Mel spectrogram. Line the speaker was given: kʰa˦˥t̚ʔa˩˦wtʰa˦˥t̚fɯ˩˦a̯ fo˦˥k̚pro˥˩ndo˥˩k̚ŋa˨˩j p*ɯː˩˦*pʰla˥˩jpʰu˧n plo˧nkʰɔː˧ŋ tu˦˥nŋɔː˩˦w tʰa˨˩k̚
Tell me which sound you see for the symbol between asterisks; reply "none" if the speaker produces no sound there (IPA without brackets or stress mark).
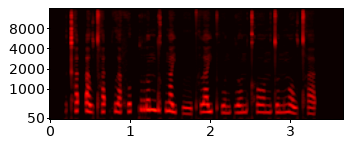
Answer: ɯː˩˦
